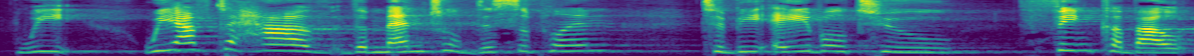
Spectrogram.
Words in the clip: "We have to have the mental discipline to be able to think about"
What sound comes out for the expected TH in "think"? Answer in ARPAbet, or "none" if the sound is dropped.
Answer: TH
